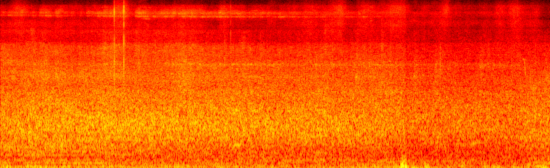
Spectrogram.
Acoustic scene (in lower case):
residential area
